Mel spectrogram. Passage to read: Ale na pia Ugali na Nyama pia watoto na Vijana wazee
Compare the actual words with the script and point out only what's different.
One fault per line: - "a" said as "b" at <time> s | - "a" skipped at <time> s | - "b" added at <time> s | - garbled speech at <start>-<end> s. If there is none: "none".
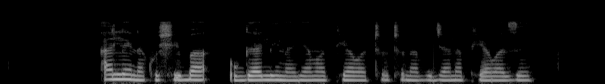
- "pia" said as "kushiba" at 1.5 s
- "pia" added at 4.6 s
